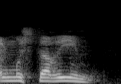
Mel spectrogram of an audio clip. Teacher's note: ومن الأخطاء قلب القاف غينا المستغيم، كما هي يعني لهجة بعض إخواننا من بعض الدول المجاورة، حيث يقلبون القاف غينا، فبدل أن يقرأ المستقيم يقرأ المستغيم.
